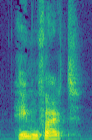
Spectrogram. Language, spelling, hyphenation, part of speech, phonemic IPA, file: Dutch, hemelvaart, he‧mel‧vaart, noun, /ˈɦeː.məlˌvaːrt/, Nl-hemelvaart.ogg
- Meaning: ascension to Heaven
